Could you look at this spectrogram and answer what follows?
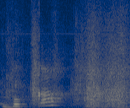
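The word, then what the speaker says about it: Bocca: This one you pronounce it as buka. B O C C A BA.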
